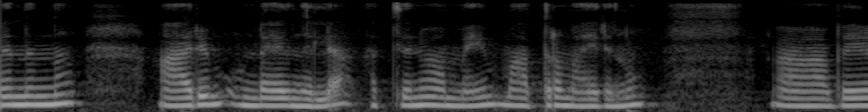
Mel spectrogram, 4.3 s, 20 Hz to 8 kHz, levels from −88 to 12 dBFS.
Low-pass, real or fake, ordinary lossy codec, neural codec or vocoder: 7.2 kHz; real; none; none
